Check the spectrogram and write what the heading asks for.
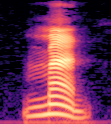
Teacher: M. Bilabial nasal. Man.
